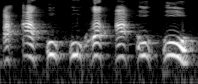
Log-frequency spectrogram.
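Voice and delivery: high hooting ape calls; ape noises. Acted. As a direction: hoot oohs and ahs like an ape. Imitating apes pointing, no words.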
